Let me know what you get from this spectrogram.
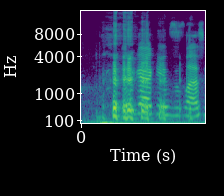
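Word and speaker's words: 板垣: Yeah, it's Itagaki. Itagaki is his last name, and I can say that, so there we go.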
